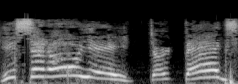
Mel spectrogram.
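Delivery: top-of-the-lungs, very high, very loud, drawn-out shriek. Retelling the moment the dummy screams at the top of his lungs: imitating Scarface screaming. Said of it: "he just screams like".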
